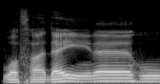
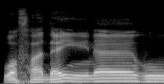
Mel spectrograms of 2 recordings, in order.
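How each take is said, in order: Both takes have the same delivery.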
